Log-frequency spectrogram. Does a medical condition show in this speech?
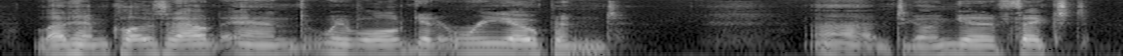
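Yes: multiple sclerosis; wheelchair.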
